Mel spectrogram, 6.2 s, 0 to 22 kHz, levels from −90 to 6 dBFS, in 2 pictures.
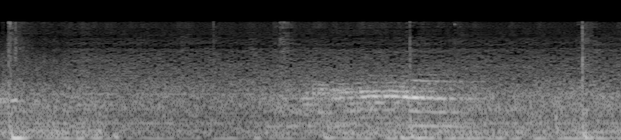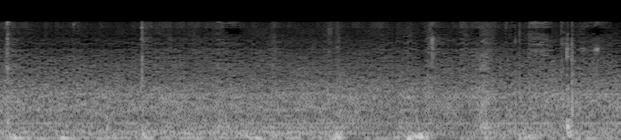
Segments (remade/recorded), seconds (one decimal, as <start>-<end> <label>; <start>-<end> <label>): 0.0-3.9 recorded; 3.9-5.6 remade; 5.6-6.2 recorded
